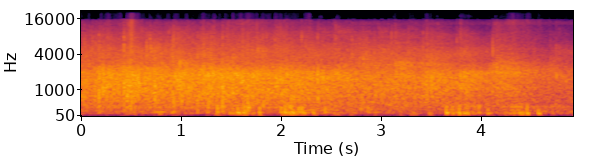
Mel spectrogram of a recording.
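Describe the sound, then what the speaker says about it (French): A congregation at a First Communion Mass applauds, giving a steady, dense burst of clapping that carries on for the whole stretch and eases off slightly at the end. "On l'applaudit."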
